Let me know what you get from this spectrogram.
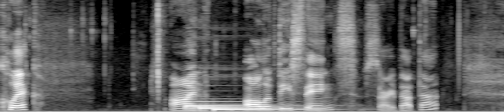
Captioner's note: notification jingles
